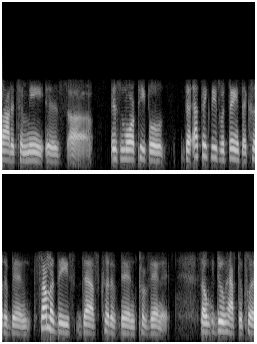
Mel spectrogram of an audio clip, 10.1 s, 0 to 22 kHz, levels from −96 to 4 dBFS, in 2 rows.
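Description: A speech recording runs through the G.729 codec for its whole length. The audio is held to a line band of about 300 Hz to 3.7 kHz, and the voice has a plainly audible rough, slightly synthetic grain, which fits G.729A at 8 kbit/s. That grain separates it from a simple telephone-band filter, which would narrow the sound without adding roughness: here the speech is being rebuilt from a vocal tract model and a few pulses per frame rather than passed through. VoIP packet loss concealed by the speech codec occurs three times: at 3.22 to 3.25 s, at 7.32 to 7.40 s and at 9.19 to 9.31 s. The missing stretches sound like about 30 ms at the first point and about 60 ms at each of the later two, which points to one lost packet and then two. Unlike a plain dropout, these gaps are not silent. The decoder stretches the last pitch and filter into a buzzy tone or coloured noise that fades, and because each frame builds on the one before, the voice stays weak and smeared for a short while after each gap instead of snapping back cleanly.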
